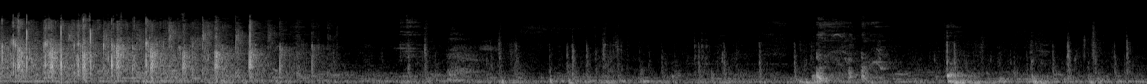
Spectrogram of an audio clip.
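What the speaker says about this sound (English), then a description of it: "Let's keep clapping. Let's welcome the young man." A crowd keeps clapping to welcome Dr. James Alic Garang at an African leadership gathering in London, loud dense applause at first that thins to scattered claps and softer bursts, with a few knocks and shuffles.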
